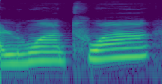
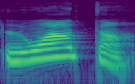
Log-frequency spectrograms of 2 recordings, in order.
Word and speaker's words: lointain: C'est pas lointain, c'est pas lointoin, c'est lointain, un de chaque.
